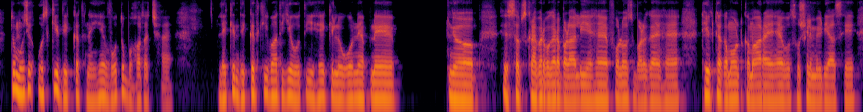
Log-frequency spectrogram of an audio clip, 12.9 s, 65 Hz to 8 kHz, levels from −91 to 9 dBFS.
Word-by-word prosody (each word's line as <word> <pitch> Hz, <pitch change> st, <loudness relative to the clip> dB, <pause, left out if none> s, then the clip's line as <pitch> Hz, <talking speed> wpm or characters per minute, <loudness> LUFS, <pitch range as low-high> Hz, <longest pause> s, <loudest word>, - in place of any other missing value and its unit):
तो 180 Hz, -, +3 dB
मुझे 150 Hz, +1 st, +4 dB
उसकी 145 Hz, +5 st, +1 dB
दिक्कत 125 Hz, -1 st, -3 dB
नहीं 105 Hz, +2 st, -4 dB
है 125 Hz, -, +2 dB
वो 115 Hz, +1 st, -2 dB
तो 150 Hz, -, -1 dB
बहुत 110 Hz, -3 st, -5 dB
अच्छा 95 Hz, -1 st, -4 dB
है। 90 Hz, 0 st, -12 dB, 0.7 s
लेकिन 115 Hz, +5 st, 0 dB
दिक्कत 120 Hz, +3 st, -1 dB
की 145 Hz, -, -1 dB
बात 130 Hz, -1 st, 0 dB
ये 125 Hz, +2 st, 0 dB
होती 120 Hz, 0 st, -1 dB
है 125 Hz, -, +1 dB
कि 120 Hz, +1 st, -3 dB
लोगों 115 Hz, 0 st, +1 dB
ने 120 Hz, 0 st, +2 dB
अपने 115 Hz, 0 st, +2 dB, 1.0 s
अ, 110 Hz, -2 st, +5 dB, 0.5 s
सब्सक्राइबर 120 Hz, 0 st, +3 dB
वग़ैरह 110 Hz, 0 st, +3 dB
बढ़ा 105 Hz, -1 st, +2 dB
लिए 105 Hz, 0 st, 0 dB
हैं। 110 Hz, 0 st, +2 dB
फ़ॉलोअर्स 110 Hz, 0 st, -2 dB
बढ़ 100 Hz, 0 st, -1 dB
गए 105 Hz, 0 st, +1 dB
हैं। 105 Hz, +1 st, -2 dB, 0.3 s
ठीक-ठाक 130 Hz, -2 st, +2 dB
अमाउंट 110 Hz, 0 st, +1 dB
कमा 105 Hz, 0 st, +2 dB
रहे 105 Hz, -1 st, +2 dB
हैं 105 Hz, +1 st, +2 dB
वो 105 Hz, 0 st, -2 dB
सोशल 105 Hz, +1 st, -2 dB
मीडिया 105 Hz, 0 st, 0 dB
से। 105 Hz, -1 st, -4 dB
110 Hz, 190 wpm, -24 LUFS, 105-120 Hz, 1.0 s, अ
